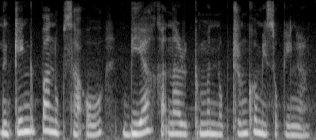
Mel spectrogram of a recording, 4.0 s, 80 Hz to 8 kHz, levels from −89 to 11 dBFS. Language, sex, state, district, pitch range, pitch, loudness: Garo, female, Meghalaya, West Garo Hills, 205-235 Hz, 220 Hz, -15 LUFS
